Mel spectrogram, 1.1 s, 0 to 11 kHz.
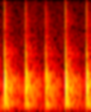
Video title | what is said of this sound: iphone 12 manufacturer issue In made in india products | अगर आप middle portion में टैप करोगे तो ऐसे आवाज़ आएगा, ऊपर पर्सन में वैसे आवाज़ नहीं आएगा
